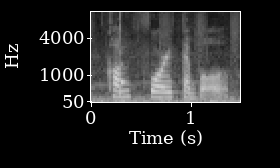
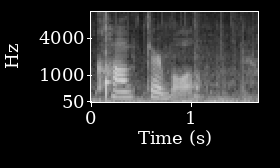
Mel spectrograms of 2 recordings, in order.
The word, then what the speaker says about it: comfortable: is also commonly mispronounced i hear it oftentimes pronounced as comfortable or comfortable in some cases but it is actually pronounced as comfortable comfortable say it okay so if something is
